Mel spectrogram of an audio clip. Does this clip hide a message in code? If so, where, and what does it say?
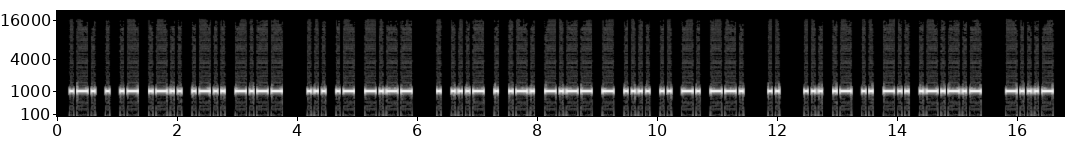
Yes: Morse code from 0.2 to 16.6 s, heard as a keyed tone, about 20 wpm, 1000 Hz. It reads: REALLY SAY EVERYTHING I SAID. <BT>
